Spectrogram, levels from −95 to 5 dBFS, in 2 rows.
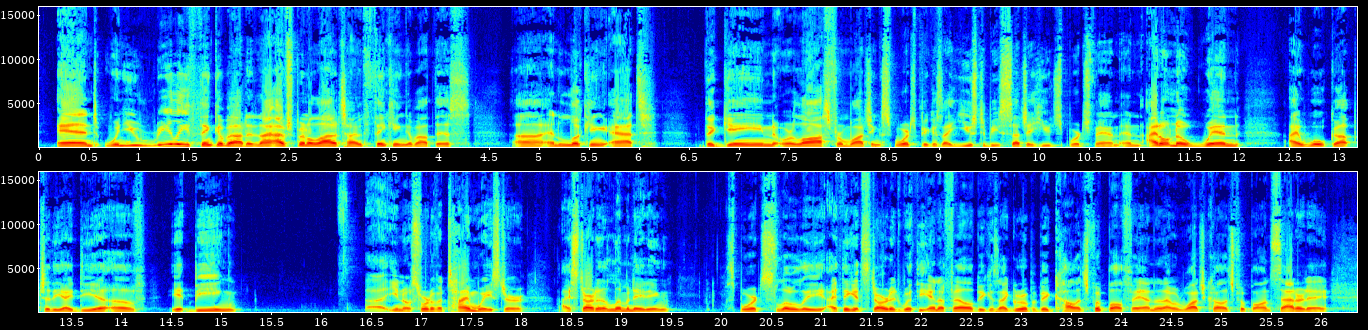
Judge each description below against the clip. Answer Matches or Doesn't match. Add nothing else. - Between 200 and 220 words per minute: Matches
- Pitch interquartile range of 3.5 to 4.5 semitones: Doesn't match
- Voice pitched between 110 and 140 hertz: Doesn't match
